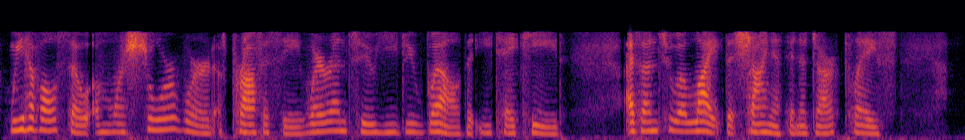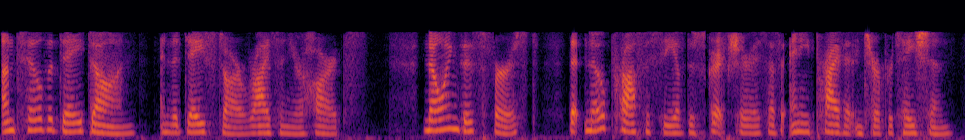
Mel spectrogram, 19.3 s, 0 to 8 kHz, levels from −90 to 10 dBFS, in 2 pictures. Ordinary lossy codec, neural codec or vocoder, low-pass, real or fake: AAC, 16 kbps; codec, 16 kHz in and 24 kHz out, 0.9 kbps, LongCat-Audio-Codec, fine tuned four codebook decoder; 7.2 kHz; fake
